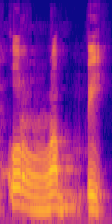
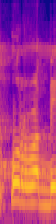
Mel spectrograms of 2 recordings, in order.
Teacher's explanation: اگر حرف مدغم کی کوئی صفت باقی نہ رہے بلکہ حرف مدغم بالکل مدغم فی جیسا ہو جاوے تو اس کو کہا جاتا ہے ادغام تام، جیسے قر ربی من لدنہ، قر ربی لام بالکل جو ہے را بن گیا اور را کا را میں ادغام ہوا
